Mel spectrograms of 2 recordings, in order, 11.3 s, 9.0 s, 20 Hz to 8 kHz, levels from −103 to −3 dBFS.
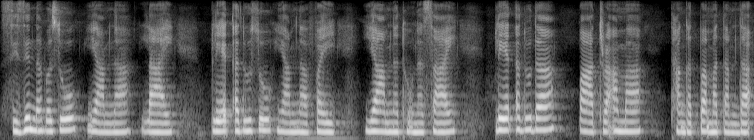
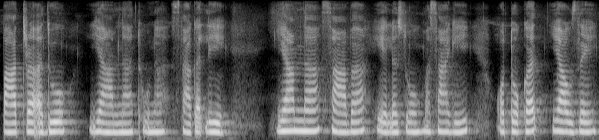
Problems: none marked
